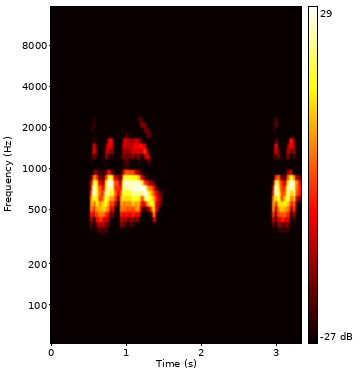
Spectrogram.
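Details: Spotted dove decoy call used for luring: one low, hoarse coo phrase, a short note and then a longer, falling one, followed by a pause and the start of another phrase. Background is silent.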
